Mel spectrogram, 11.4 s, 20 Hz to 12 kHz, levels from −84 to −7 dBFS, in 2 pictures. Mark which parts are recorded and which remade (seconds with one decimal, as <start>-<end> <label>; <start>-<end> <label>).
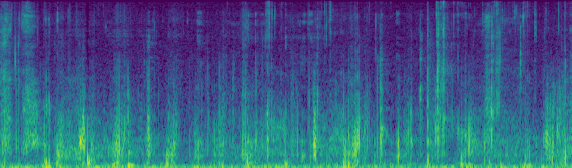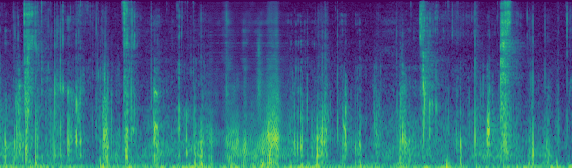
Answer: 0.0-7.8 recorded; 7.8-8.6 remade; 8.6-11.4 recorded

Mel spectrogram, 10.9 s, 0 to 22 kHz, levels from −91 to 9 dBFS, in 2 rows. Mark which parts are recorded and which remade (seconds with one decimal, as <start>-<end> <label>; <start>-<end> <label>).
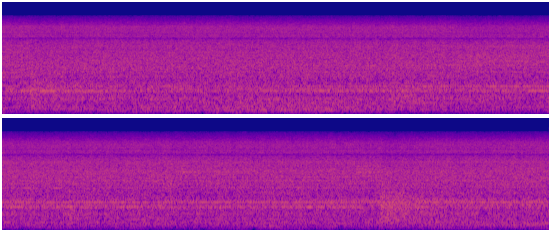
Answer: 0.0-10.9 recorded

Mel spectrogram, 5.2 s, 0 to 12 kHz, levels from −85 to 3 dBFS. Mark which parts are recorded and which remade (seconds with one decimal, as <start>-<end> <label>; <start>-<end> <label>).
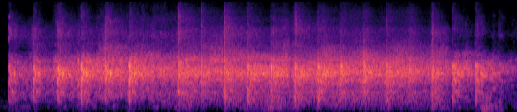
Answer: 0.0-1.7 recorded; 1.7-4.5 remade; 4.5-5.2 recorded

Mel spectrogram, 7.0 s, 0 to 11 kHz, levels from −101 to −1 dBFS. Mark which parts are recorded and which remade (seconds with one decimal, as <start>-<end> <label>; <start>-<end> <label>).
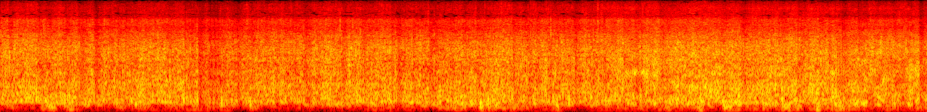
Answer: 0.0-4.5 recorded; 4.5-5.1 remade; 5.1-6.2 recorded; 6.2-7.0 remade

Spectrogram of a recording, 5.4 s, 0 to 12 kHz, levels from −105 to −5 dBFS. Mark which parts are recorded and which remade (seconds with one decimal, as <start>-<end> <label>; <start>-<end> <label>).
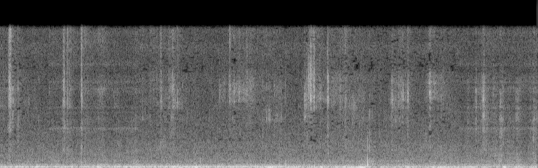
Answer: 0.0-0.5 recorded; 0.5-1.4 remade; 1.4-4.6 recorded; 4.6-5.4 remade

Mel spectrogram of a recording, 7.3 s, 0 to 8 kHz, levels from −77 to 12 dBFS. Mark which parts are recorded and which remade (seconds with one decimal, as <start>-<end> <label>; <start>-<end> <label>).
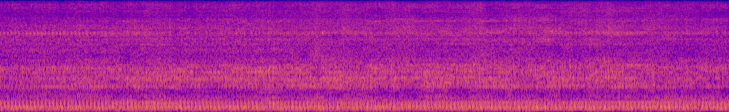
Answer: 0.0-1.1 recorded; 1.1-1.8 remade; 1.8-2.6 recorded; 2.6-7.3 remade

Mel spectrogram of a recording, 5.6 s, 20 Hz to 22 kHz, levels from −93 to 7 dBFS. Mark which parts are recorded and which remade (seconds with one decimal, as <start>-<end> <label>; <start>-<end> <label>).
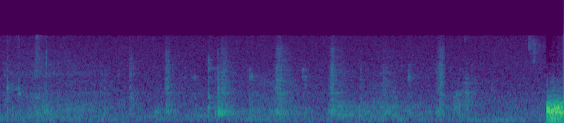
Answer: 0.0-5.6 recorded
